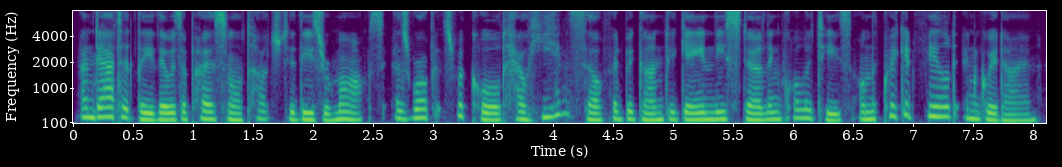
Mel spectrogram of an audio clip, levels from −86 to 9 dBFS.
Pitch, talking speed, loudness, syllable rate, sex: 195 Hz, 205 wpm, -15 LUFS, 6.1 syllables/s, female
